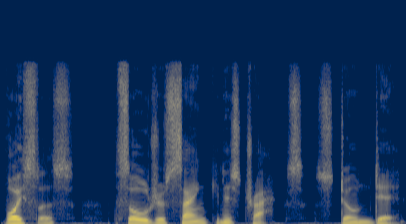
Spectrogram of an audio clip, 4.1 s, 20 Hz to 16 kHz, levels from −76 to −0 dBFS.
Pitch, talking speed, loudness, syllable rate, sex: 115 Hz, 120 wpm, -21 LUFS, 3.6 syllables/s, male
